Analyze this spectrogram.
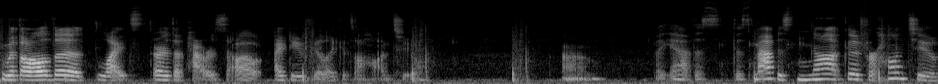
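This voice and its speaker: A woman speaks at a very slow pace. Noticeable background noise runs behind her. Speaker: gaming streamer. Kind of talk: live gameplay commentary. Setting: live stream. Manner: casual, trailing off mid-sentence.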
